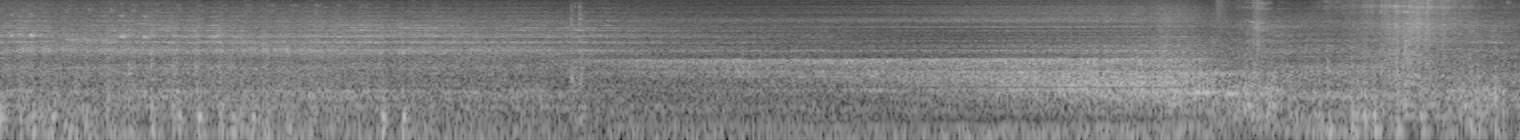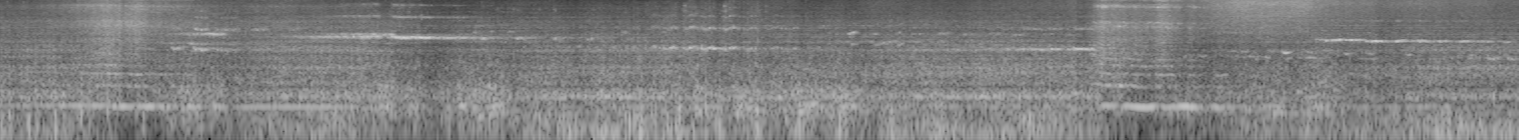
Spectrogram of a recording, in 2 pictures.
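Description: Train wheels rolling slowly on rail, with a steady rumble and flanges squealing in several high tones that come and go. Loudness rises about a third of the way in, and brief surges of noise come around the middle and again near the end.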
